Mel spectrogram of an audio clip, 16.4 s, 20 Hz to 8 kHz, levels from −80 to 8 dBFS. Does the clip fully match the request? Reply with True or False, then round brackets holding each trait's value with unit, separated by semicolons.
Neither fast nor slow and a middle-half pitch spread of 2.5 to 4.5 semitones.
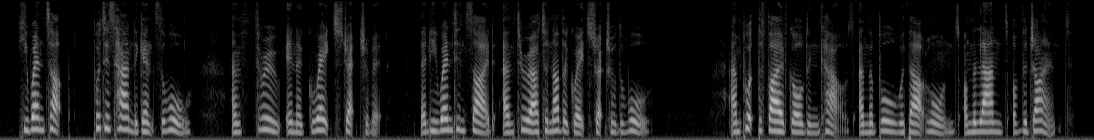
True (170 wpm; 3.0 semitones)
